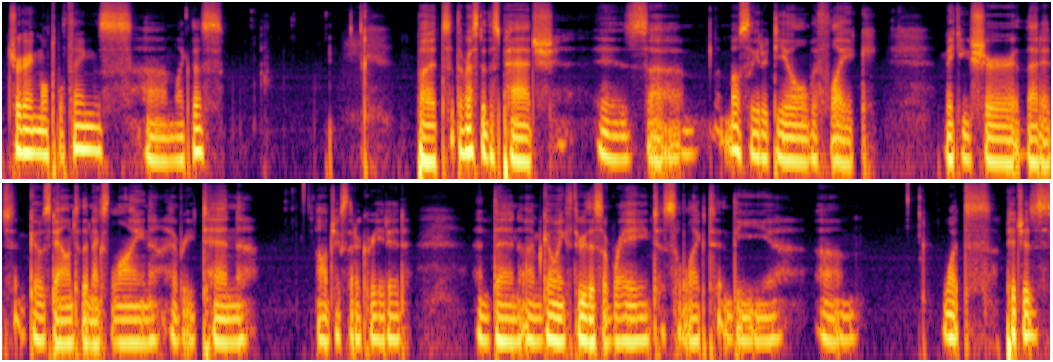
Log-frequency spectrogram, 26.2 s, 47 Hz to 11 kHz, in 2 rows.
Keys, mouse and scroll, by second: 0.3 click, 3.2-4.6 drag, 10.4 click, 11.2 click, 16.7 click.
